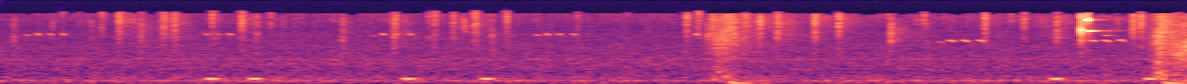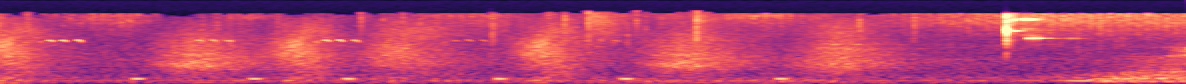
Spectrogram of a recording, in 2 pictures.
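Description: Soft menu clicks tick as options are selected.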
